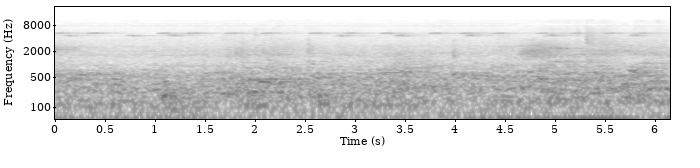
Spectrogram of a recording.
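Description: Faint, high-pitched chirping that repeats a little more than twice a second, alternating slightly in pitch, over a steady low murmur of hall noise.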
